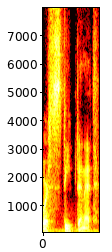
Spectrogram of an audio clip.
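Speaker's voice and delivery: very soft, barely there, hushed whisper. Armored character cocking his head toward a companion, speaking very under his breath. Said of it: "very under his breath".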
